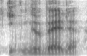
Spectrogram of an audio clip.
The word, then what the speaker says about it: Ig Nobel: Je voulais m'attarder un peu sur le prix Ig Nobel. Donc ça s'écrit IG Nobel, donc il y a un jeu de mots sur le fait que ce soit ignoble.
